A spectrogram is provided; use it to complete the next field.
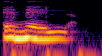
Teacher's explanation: You link the N to the E.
